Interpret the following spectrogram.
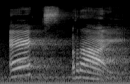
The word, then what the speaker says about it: x-ray: eh Hai tray Nah kalau dia tidak bertemu dengan huruf a focal maka dibacanya tetap X x-ray nah seperti itu teman-teman dan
